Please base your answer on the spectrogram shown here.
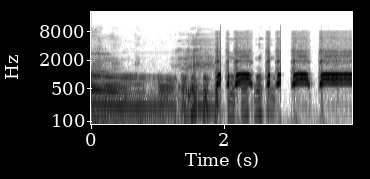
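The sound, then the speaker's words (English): A train horn blasts in a video game, first as a long, steady harmonic tone, then as a string of choppy, loud bursts of varying length, with voices underneath. “Hit that fucking horn, choo choo bitches.”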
